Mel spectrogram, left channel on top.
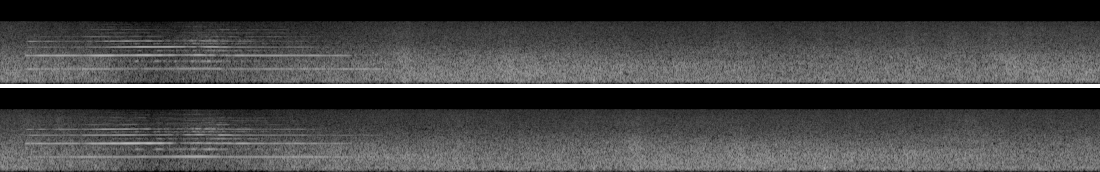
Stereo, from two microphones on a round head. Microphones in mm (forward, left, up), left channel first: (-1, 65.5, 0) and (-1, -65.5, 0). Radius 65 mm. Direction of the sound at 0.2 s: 20° right (ahead or behind).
